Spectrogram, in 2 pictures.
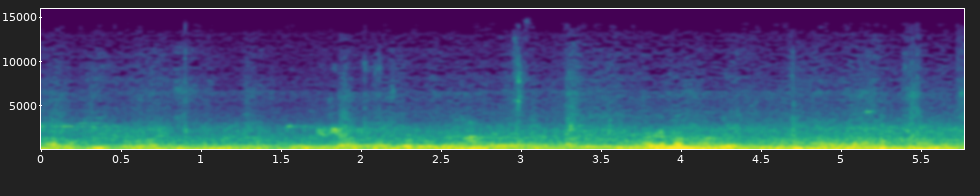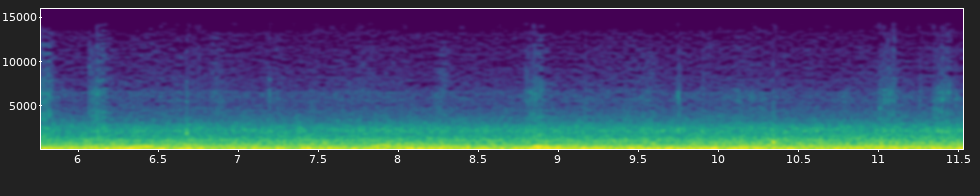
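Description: A crowd of men murmurs and talks nearby.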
